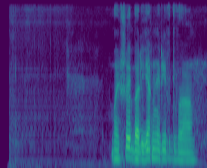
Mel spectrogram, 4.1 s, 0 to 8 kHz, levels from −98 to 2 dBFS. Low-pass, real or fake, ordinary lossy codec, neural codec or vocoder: 7.2 kHz; fake; none; codec, 16 kHz in and 24 kHz out, 1.1 kbps, FireRedTTS-2 codec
